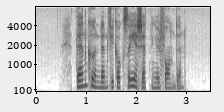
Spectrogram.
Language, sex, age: Swedish, female, 23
